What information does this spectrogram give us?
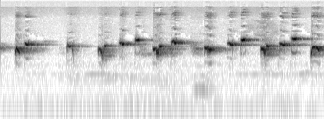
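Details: Sooty-headed bulbul singing a long song to trigger a quiet bird, with a brief opening gap, then a run of clear slurred whistles stepping up and down, fairly evenly paced.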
